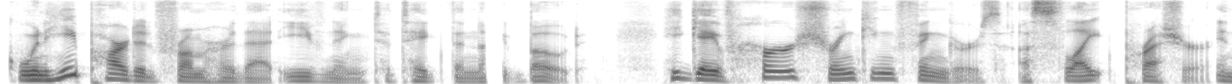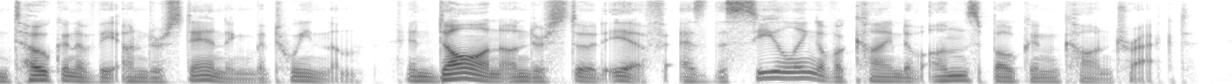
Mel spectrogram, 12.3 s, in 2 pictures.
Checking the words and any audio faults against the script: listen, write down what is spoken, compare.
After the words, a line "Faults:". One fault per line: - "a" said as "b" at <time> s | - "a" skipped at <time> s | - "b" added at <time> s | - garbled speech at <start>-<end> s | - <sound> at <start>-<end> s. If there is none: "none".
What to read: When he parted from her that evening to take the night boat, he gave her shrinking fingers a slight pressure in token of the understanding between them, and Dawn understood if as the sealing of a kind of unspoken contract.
When he parted from her that evening to take the night boat, he gave her shrinking fingers a slight pressure in token of the understanding between them, and Dawn understood if as the sealing of a kind of unspoken contract.
Faults:
- dropout at 2.4-2.5 s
